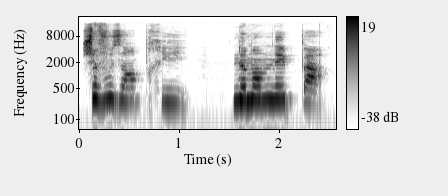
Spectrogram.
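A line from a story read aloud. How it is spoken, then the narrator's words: Bursting into sobs. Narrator (French): Et j'éclatai en sanglots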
